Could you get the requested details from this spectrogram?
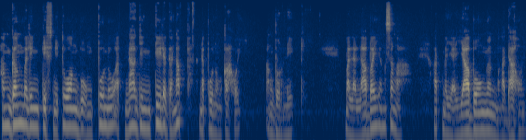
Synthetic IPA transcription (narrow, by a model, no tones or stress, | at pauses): hɐŋɡaŋmɐlɪŋkɪsnɪt̪oɐŋbʊʔoŋpunoʔɐ̰t̪̚naːɡɪŋt̪ilɐɡɐnap̚nɐpuːnoŋkaːhoj | ʔɐŋbʊɾnɪɡ | mɐlalaːbajɐŋsɐŋa | ʔɐt̪̚mɐjajaːboŋɐŋmɐŋad̪aːhon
